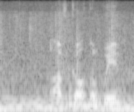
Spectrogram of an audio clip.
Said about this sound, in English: So the hail's coming down and the storm's getting worse.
